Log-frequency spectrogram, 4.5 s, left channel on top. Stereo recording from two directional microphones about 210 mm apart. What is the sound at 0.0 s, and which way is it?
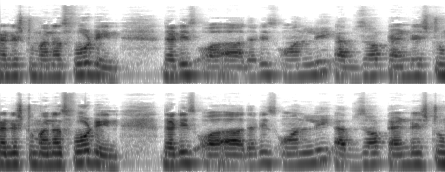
Speech, 50° right (ahead or behind).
